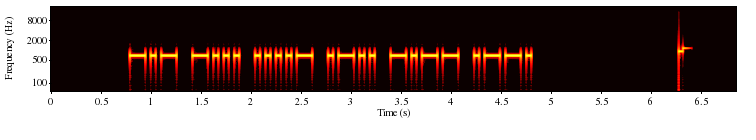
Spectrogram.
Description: Morse code, heard as a keyed tone, about 23 wpm, 700 Hz. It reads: KB4LYP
